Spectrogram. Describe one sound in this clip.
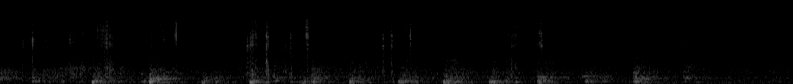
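Small metal washers click and clink as they are picked up.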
